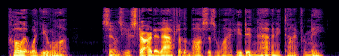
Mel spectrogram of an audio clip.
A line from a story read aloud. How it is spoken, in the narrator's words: Her voice deathly calm, Melissa replied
